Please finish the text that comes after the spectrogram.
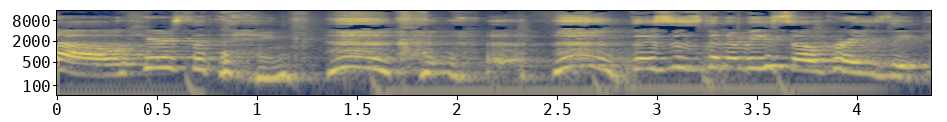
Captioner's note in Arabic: يضحك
